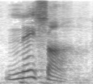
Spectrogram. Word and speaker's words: Mnason: They were disciples of Caesarea and brought with them one by the name of Mnason. The M is silent.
